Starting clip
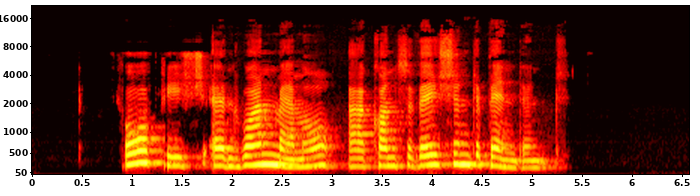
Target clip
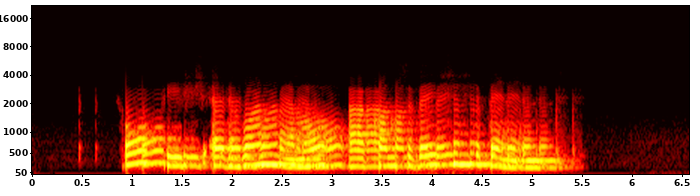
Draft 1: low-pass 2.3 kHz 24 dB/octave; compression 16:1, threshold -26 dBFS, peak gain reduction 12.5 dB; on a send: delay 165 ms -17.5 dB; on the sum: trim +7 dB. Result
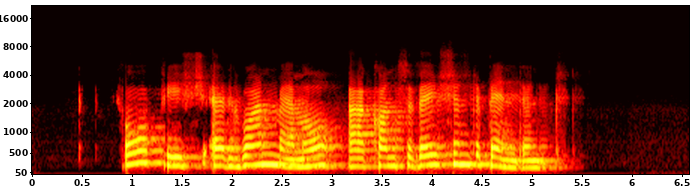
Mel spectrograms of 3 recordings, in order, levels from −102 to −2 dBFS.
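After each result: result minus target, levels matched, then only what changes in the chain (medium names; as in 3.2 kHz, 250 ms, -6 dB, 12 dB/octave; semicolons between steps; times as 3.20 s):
2 kHz band +13.0 dB; echo-to-direct -12 dB
change: low-pass 1.1 kHz 24 dB/octave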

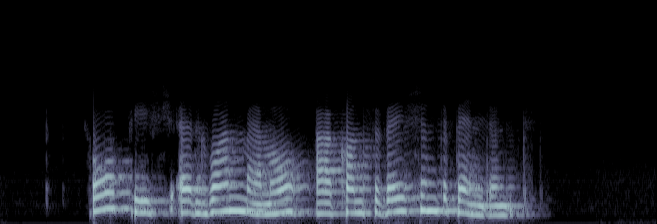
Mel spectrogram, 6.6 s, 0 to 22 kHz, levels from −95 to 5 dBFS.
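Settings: echo-to-direct -12 dB
change: delay 165 ms -5.5 dB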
